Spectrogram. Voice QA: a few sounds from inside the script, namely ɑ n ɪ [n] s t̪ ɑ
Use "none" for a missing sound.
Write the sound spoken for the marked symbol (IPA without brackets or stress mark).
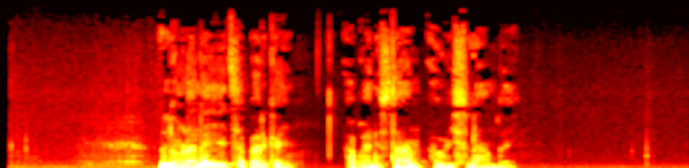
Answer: none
